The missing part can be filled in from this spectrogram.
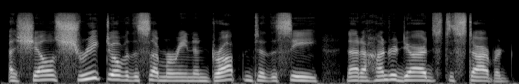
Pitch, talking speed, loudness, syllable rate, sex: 185 Hz, 195 wpm, -17 LUFS, 5.5 syllables/s, female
